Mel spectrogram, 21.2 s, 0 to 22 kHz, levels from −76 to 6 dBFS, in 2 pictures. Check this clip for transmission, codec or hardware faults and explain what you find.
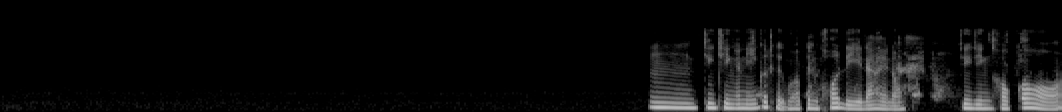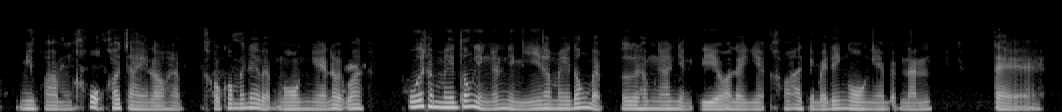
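There's one fault here, an echo leak, showing up in short bursts at 7.49–7.59, 8.03–8.20, 8.74–9.55, 9.86–10.29, 12.71–13.07, 14.04 and 14.64 s. You hear a faint copy of the speech trailing it by 278 ms, sitting roughly 15 to 35 dB under the talker and loudest around 9 s. Most likely the far end is on a loudspeaker and its echo canceller isn't fully subtracting what its mic picks up, so scraps get sent back. The call's mic processing, which tops out at 8 kHz, isn't part of the problem.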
